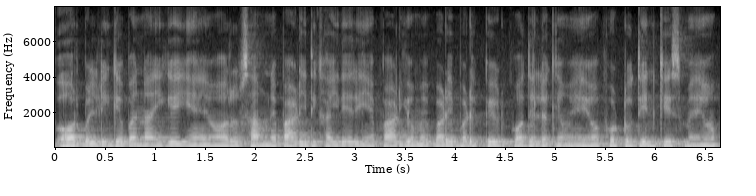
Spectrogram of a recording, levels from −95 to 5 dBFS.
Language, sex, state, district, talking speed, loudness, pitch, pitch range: Hindi, male, Himachal Pradesh, Shimla, 245 wpm, -19 LUFS, 125 Hz, 125-130 Hz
